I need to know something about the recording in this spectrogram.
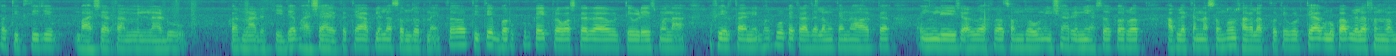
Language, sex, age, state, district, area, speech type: Marathi, male, 18-30, Maharashtra, Yavatmal, rural, spontaneous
